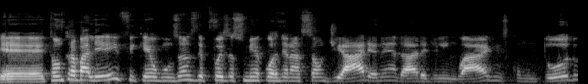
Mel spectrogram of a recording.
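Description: Talking at a moderate pace with hardly any pauses, a man with a high voice shows ordinary pitch variation and big swings in loudness. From Brazil, Volta Redonda, Rio de Janeiro state. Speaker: Portuguese teacher for civil service exam prep. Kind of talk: casual interview. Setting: Instagram live video call.

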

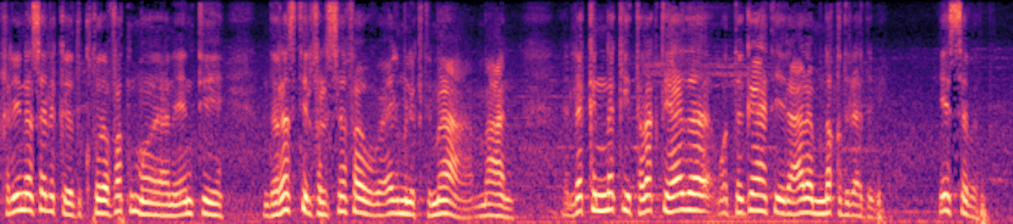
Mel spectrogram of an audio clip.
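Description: At a moderate pace, a man with a high voice and ordinary pitch variation talks at a very even loudness. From Egypt. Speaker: radio host. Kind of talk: interview.

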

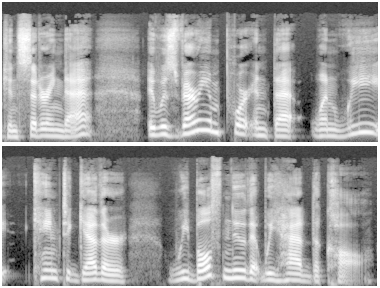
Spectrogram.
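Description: Recorded very cleanly against a silent background, a man with an American accent has a plain, everyday voice, fairly high in pitch with ordinary variation, at a moderate pace. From US Northeast, New Jersey. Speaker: missionary leader. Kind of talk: interview. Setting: studio.

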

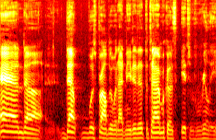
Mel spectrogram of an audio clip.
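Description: Over a very clean recording with a silent background, a man with an American accent uses a fairly low pitch and a bright, sharp tone, holding a fairly even intonation at a moderate pace. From Memphis, US South. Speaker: comic book writer and poet. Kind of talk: interview.

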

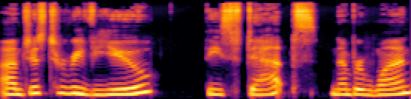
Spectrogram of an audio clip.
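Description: A woman's very slow speech with ordinary pitch variation, dry and close with no echo, on a very clean recording with a silent background. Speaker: divorce coach podcast host. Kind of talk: solo podcast monologue. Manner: emphatic when excited; animated.

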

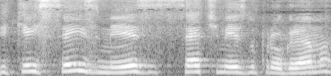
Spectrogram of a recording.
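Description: A man speaks at a moderate pace in a high voice with a dark, mellow tone. His intonation stays fairly even. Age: 30s. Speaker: podcast host. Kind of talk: casual chat.

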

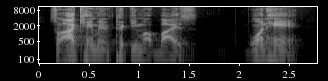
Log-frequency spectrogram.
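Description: Recorded very cleanly against a silent background, a man with a very deep, low pitch uses lively intonation and vocal fry. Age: 30s. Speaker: podcast co-host. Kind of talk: casual chat.

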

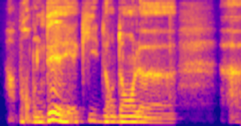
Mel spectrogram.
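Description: Against noticeable background noise, a man with medium pitch talks at a fairly slow pace with fairly even intonation. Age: 60s. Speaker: retired journalist and journalism lecturer. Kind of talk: interview conversation.

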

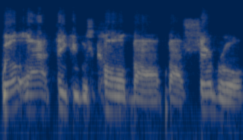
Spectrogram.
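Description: A man in a Louisiana accent speaks at a moderate pace, the sound dry and close with no echo. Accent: Southern US (Louisiana). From US South, Shreveport, Louisiana. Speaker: businessman. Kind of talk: casual chat.

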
